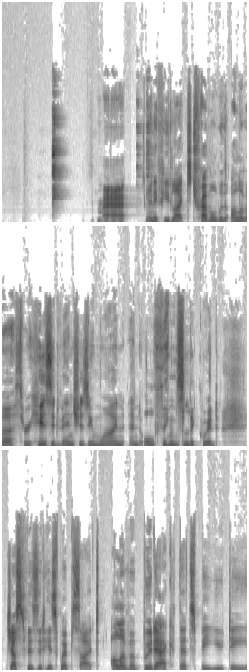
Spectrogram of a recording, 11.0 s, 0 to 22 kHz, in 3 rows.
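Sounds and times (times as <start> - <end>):
wine glasses clinking in a toast: 0.8 - 1.1
speech: 1.4 - 11.0.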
